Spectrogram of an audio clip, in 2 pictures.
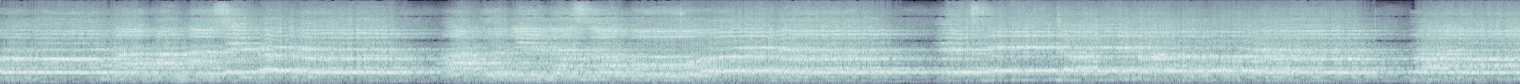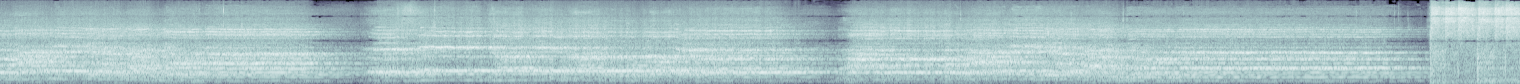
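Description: Mixed choir of women's and men's voices singing a polyphonic piece, in phrases of about four to five seconds with brief pauses between them.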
